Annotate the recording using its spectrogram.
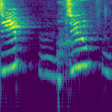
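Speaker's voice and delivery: put-on cooing baby talk, very high.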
